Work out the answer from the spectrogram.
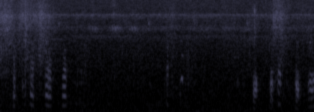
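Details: Chickens giving short clucks in bursts, a few quick notes early, a pause, then another flurry of clucking near the end, against a quiet hissy background.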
